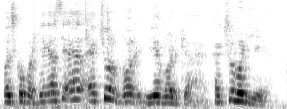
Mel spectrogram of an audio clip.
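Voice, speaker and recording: A man teaching a pronunciation lesson. He asks the viewer questions, repeats the answers, and talks slowly and deliberately with frequent pauses to think. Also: sits high, sing-song, warm tone. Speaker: language teacher.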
